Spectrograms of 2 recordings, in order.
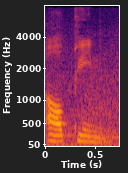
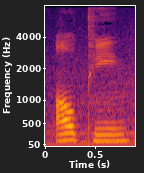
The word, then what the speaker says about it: Alpine: mercedes amg genera g55 alpine or i think it's pronounced all pin all pin a110 we're also getting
